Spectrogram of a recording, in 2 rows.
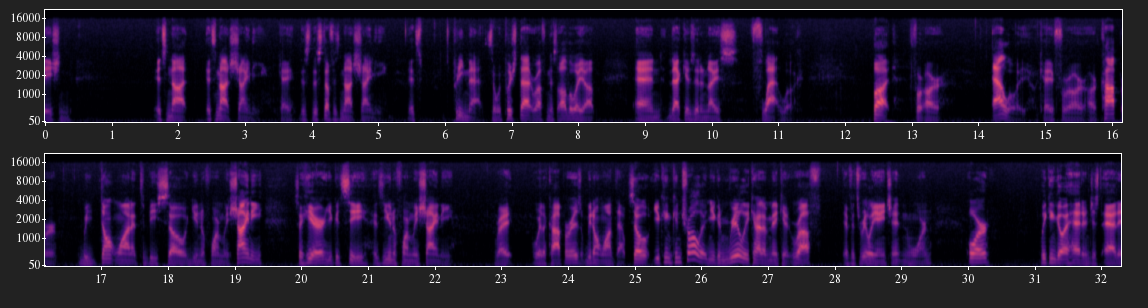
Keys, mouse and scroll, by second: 0.5-12.7 drag, 9.3 scroll up 2, 11.1 scroll down 1, 12.7-20.3 middle drag, 20.3-31.9 drag, 31.9-32.3 middle drag.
